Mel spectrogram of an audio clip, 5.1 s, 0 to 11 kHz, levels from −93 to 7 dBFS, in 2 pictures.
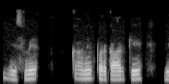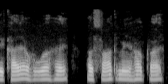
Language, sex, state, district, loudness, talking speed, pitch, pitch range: Hindi, male, Chhattisgarh, Balrampur, -20 LUFS, 155 wpm, 130 Hz, 125-140 Hz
